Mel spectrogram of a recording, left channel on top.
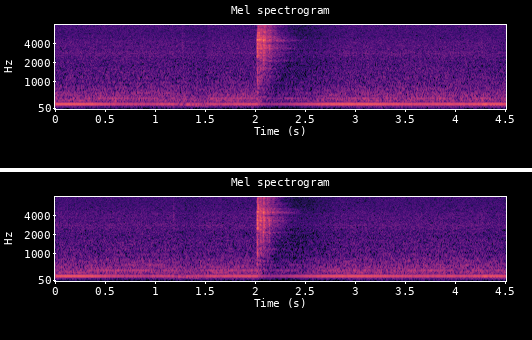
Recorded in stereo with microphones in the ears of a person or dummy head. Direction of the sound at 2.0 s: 20° right (ahead or behind).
